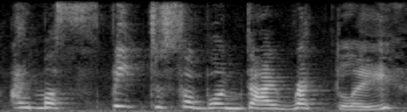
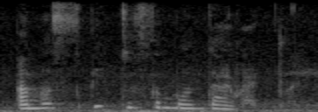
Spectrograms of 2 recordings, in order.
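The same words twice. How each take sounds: First: High, hammed-up British accent; attempted British accent. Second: High, hushed mock-British accent; fancy British accent. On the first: Vlogger imitating period drama line, mock British accent. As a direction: put on a fancy, matter-of-fact British accent. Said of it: "I'm not good at accents". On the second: Vlogger savouring drama line, soft fancy British accent. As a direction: repeat it softly in a put-on fancy British accent. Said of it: "it just feels so fancy".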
